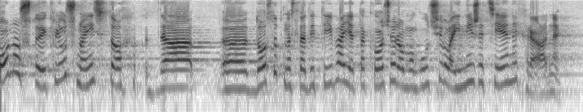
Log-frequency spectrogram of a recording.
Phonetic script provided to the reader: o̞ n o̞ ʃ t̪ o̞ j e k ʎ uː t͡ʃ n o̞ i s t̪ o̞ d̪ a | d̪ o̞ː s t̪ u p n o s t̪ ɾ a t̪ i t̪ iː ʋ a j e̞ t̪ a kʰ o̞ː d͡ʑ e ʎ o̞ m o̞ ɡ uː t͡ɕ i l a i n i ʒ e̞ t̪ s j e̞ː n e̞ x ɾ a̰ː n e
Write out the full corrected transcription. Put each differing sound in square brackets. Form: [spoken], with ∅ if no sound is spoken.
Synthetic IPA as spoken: o̞ n o̞ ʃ t̪ o̞ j e k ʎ uː t͡ʃ n o̞ i s t̪ o̞ d̪ a | d̪ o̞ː s t̪ u p n o s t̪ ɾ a [d̪] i t̪ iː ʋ a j e̞ t̪ a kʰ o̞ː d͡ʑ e [ɾ] o̞ m o̞ ɡ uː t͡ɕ i l a i n i ʒ e̞ t̪ s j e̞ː n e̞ x ɾ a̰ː n e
